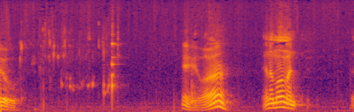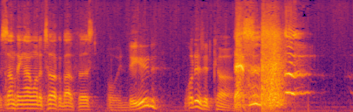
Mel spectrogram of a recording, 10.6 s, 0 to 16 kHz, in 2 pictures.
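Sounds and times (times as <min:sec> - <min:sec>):
speech: 0:00.0 - 0:00.4, 0:02.7 - 0:04.6, 0:05.3 - 0:09.8
wine glugging and trickling into a glass: 0:00.0 - 0:01.9
bright glassy clink: 0:00.9 - 0:01.9.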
